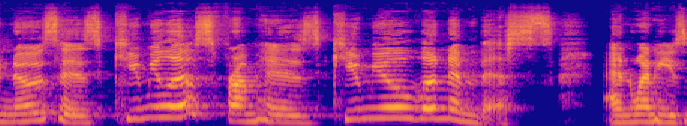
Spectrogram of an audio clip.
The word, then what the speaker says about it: Cumulonimbus: Did I pronounce that right? Cumulonimbus?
